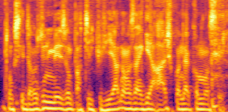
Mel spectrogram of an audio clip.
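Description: A man with a fairly low voice talks in a relaxed interview. He stops often with fillers and restarts, and he explains things at length. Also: fast talker, a little hiss or hum. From France. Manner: hesitant, many fillers and restarts. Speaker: interviewee, sommelier and museum founder. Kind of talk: casual interview talk.

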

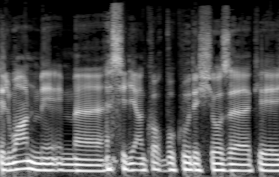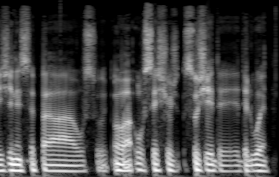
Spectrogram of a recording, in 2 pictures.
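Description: A man with an Italian accent answers interview questions in French in a very deep, level voice, measured and dotted with hesitation sounds. His tone is smooth and clear. The sound is close and dry. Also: flat delivery, a bit bright, dry recording. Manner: measured, with frequent hesitation fillers. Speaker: intern at an EU agency. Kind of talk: interview answers in a second language.

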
